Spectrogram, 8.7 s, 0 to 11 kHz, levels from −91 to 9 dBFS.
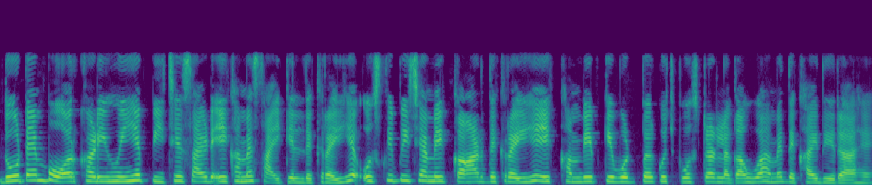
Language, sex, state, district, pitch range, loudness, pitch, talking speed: Hindi, female, Bihar, Darbhanga, 230-270 Hz, -14 LUFS, 255 Hz, 245 wpm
